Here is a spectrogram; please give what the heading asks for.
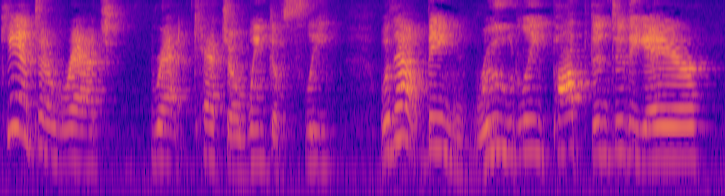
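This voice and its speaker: A grumpy, lazy rat voiced by a woman reading aloud grumbles loudly with sarcastic swoops in his voice. He sneers and mocks rather than helps. The sound has an echoey room around it. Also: sits high, lively intonation, unhurried, slight background noise, pitched above the performer's own voice, full character voice. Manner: sneering, mocking, gruff.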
